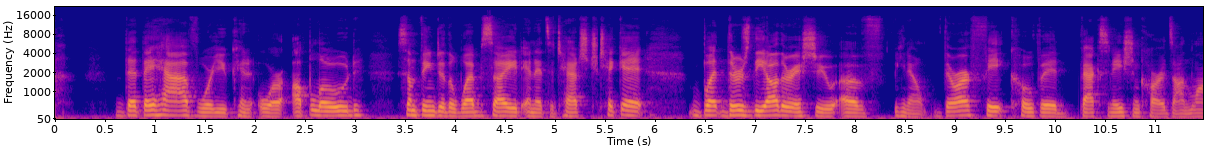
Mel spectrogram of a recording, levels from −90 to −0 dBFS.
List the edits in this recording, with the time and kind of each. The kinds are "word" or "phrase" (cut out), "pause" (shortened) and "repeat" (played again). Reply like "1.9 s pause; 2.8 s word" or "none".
5.4 s word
